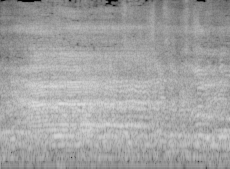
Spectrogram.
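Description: A person's drawn-out, wavering vocal sound, with no words, lasting about a second and a half over the background murmur of the hall.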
